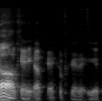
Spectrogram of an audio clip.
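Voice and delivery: mock disappointed voice. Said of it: "you sounded so disappointed".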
